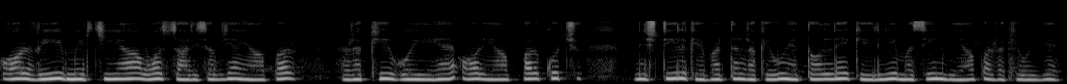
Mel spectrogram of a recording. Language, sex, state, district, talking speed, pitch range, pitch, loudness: Hindi, female, Maharashtra, Solapur, 180 wpm, 225-255 Hz, 240 Hz, -30 LUFS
